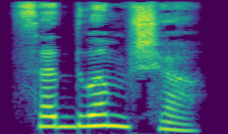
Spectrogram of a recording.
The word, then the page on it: ಸತ್ವಾಂಶ: satvāmśa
